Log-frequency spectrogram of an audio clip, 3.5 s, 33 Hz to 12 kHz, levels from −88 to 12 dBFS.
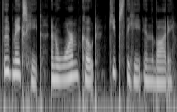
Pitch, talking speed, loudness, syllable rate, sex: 195 Hz, 220 wpm, -20 LUFS, 5.0 syllables/s, female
